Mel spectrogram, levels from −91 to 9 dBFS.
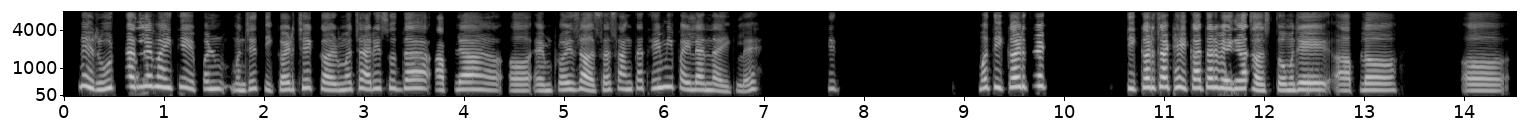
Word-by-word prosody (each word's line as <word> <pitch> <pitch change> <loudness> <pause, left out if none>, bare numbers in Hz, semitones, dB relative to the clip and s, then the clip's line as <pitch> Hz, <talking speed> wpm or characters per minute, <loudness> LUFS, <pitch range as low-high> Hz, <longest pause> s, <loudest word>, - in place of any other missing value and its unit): नाही, 360 -4 +3
रूट 275 +3 +1
ठरले 355 +1 +3
माहिती 335 -2 +2
आहे. 290 - -1
पण 270 0 0
म्हणजे 230 +2 -3
तिकडचे 245 +6 -2
कर्मचारी 250 +4 -1
सुद्धा, 290 0 -2 0.3
आपल्या 245 +2 0 0.4
अ, 210 0 -3
एम्प्लॉइजला 240 +4 0
असं 220 +4 -5
सांगतात, 270 +2 -3
हे 300 - +1
मी 345 +1 +2
पहिल्यांदा 240 -4 0
ऐकलंय, 195 +4 -6 0.7
की 275 - -9 1.5
मग 305 - +2
तिकडचं 340 +3 +4 0.8
तिकडचा 320 +5 +5
ठेका 310 -2 +3
तर 325 0 +6
वेगळाच 285 -2 +3
असतो. 220 +2 -2
म्हणजे 240 +2 +3 0.2
आपलं 225 +1 -1 0.7
अ, - - -13
अ, 210 -1 -1
255 Hz, 130 wpm, -21 LUFS, 230-300 Hz, 1.5 s, तर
